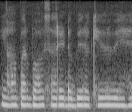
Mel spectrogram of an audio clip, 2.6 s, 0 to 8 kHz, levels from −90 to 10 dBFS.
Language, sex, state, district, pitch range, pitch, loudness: Hindi, female, Punjab, Pathankot, 190-195 Hz, 195 Hz, -16 LUFS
